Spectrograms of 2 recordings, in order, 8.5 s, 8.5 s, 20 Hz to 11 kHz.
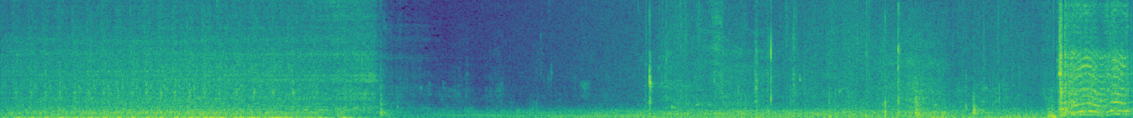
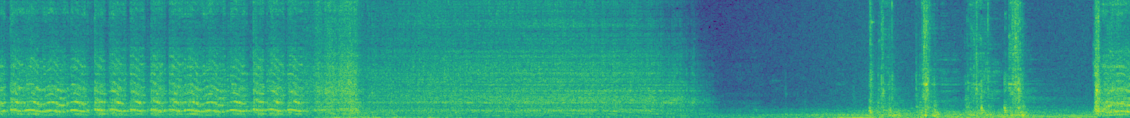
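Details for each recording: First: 1971 Plymouth Road Runner 340 V8 fired on fuel poured in; catches and settles to an even steady idle, no ticking from the valvetrain; carburetor still needs a rebuild and its diaphragm is not working. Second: 1971 Plymouth Road Runner (questioned 340 H-code V8) after filter and fresh 10W-40 oil: cranks repeatedly in short bursts but never catches; no fuel from the carburetor, which needs a rebuild.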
